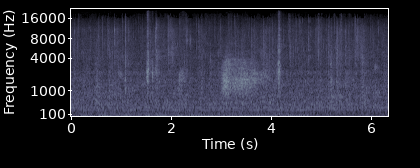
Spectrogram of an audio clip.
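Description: Steady rain falls in a continuous soft hiss, with scattered brighter drips and taps. No one speaks.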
